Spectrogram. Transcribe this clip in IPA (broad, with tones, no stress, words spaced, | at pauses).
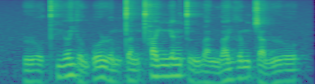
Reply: ɹo˨˩˨t̪ʰi˧˥ə̯ jə˨˩˨wʔo˧ɹə˨˩m t̪a˨˩˦nt̪ʰa˧jɲa˧ŋt̪ə˨˩˨ŋ wa˨˩nwa˧jlə˧mca˨˩˨w ɹo˧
